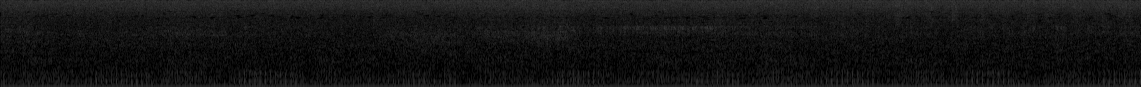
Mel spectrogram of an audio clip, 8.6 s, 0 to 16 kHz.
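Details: Steady low purr from a male house cat enjoying being petted, recorded 3/16/18, rhythmic swells repeating a little more than once a second with a soft faint hiss in the background.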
